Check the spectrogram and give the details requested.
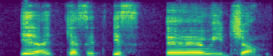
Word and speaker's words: Ouija: Yeah, I guess it is Ouija. It's supposed to be pronounced as because it's supposed to be a combination of we and ya.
